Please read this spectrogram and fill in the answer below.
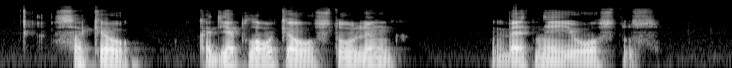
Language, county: Lithuanian, Šiauliai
